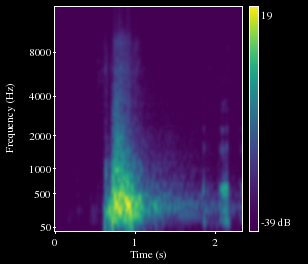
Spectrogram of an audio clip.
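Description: A single sudden, loud impact-like boom about half a second in, fading away over roughly a second.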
